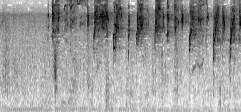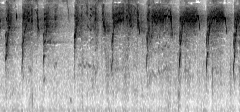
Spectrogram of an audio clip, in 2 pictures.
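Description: A baby monkey squeals and screeches over and over, loud and close.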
